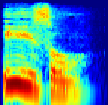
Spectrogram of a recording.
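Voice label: "easel", British English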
